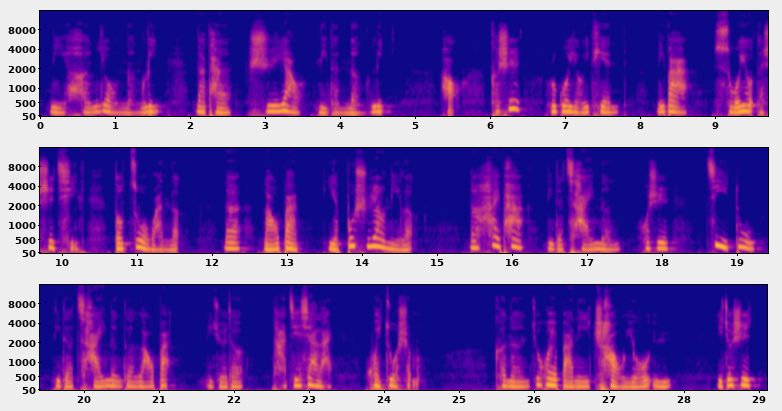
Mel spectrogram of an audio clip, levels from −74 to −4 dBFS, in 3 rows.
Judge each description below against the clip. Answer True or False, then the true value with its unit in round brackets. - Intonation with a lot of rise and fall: False (3.3 semitones)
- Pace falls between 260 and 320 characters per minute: False (170 characters per minute)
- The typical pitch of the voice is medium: True (180 Hz)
